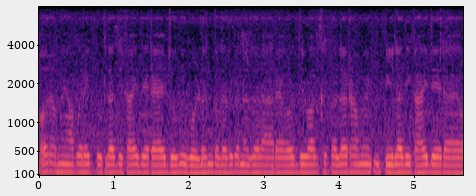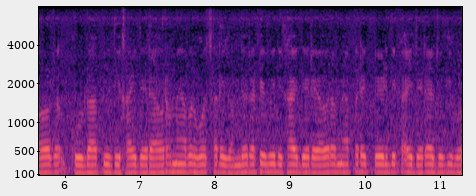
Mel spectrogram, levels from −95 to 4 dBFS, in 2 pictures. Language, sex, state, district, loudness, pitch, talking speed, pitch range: Hindi, male, Goa, North and South Goa, -31 LUFS, 135 Hz, 325 wpm, 135-140 Hz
